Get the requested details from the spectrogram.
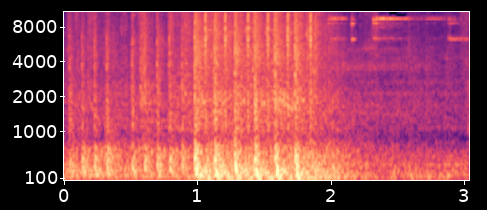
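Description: A mounted turret fires heavy rounds loudly.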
